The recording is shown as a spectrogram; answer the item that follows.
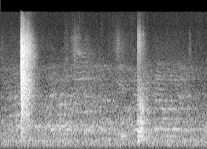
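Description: Two short papery swishes about two seconds apart, the first the louder: sheets of a document being picked up and handled.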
